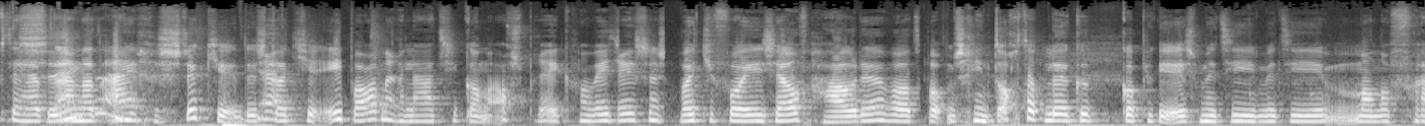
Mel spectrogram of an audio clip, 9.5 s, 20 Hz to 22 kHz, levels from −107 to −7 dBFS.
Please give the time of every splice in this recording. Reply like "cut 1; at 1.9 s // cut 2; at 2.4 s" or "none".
cut 1; at 2.3 s // cut 2; at 4.1 s // cut 3; at 4.4 s // cut 4; at 5.4 s // cut 5; at 6.1 s // cut 6; at 7.7 s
